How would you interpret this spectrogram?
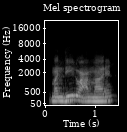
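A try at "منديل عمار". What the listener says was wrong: It's not mandilu, it's mindilu.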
